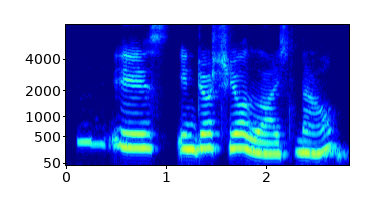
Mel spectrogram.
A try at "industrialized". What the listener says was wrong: It's industrialized now. No, the stress is on the word dust. Industrialized. Industrialized.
